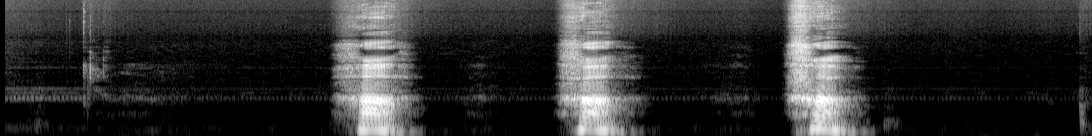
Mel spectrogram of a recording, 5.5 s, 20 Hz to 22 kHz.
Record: {
  "exhalation_length": "5.5 s",
  "exhalation_amplitude": 29350,
  "exhalation_signal_mean_std_ratio": 0.29,
  "survey_phase": "alpha (2021-03-01 to 2021-08-12)",
  "age": "45-64",
  "gender": "Male",
  "wearing_mask": "No",
  "symptom_none": true,
  "smoker_status": "Never smoked",
  "respiratory_condition_asthma": false,
  "respiratory_condition_other": false,
  "recruitment_source": "REACT",
  "submission_delay": "2 days",
  "covid_test_result": "Negative",
  "covid_test_method": "RT-qPCR"
}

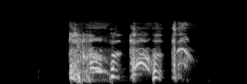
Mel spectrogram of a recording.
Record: {
  "three_cough_length": "2.5 s",
  "three_cough_amplitude": 27707,
  "three_cough_signal_mean_std_ratio": 0.52,
  "survey_phase": "beta (2021-08-13 to 2022-03-07)",
  "age": "18-44",
  "gender": "Female",
  "wearing_mask": "No",
  "symptom_runny_or_blocked_nose": true,
  "symptom_headache": true,
  "symptom_onset": "3 days",
  "smoker_status": "Never smoked",
  "respiratory_condition_asthma": false,
  "respiratory_condition_other": false,
  "recruitment_source": "REACT",
  "submission_delay": "1 day",
  "covid_test_result": "Negative",
  "covid_test_method": "RT-qPCR",
  "influenza_a_test_result": "Negative",
  "influenza_b_test_result": "Negative"
}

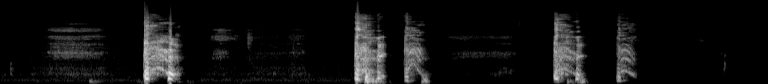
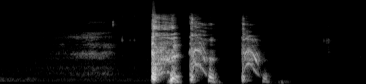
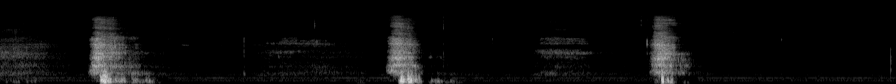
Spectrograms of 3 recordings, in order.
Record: {
  "three_cough_length": "7.7 s",
  "three_cough_amplitude": 32768,
  "three_cough_signal_mean_std_ratio": 0.26,
  "cough_length": "3.7 s",
  "cough_amplitude": 32768,
  "cough_signal_mean_std_ratio": 0.29,
  "exhalation_length": "9.0 s",
  "exhalation_amplitude": 26388,
  "exhalation_signal_mean_std_ratio": 0.23,
  "survey_phase": "alpha (2021-03-01 to 2021-08-12)",
  "age": "45-64",
  "gender": "Male",
  "wearing_mask": "No",
  "symptom_new_continuous_cough": true,
  "symptom_fatigue": true,
  "symptom_fever_high_temperature": true,
  "symptom_headache": true,
  "symptom_onset": "3 days",
  "smoker_status": "Never smoked",
  "respiratory_condition_asthma": false,
  "respiratory_condition_other": false,
  "recruitment_source": "Test and Trace",
  "submission_delay": "2 days",
  "covid_test_result": "Positive",
  "covid_test_method": "RT-qPCR",
  "covid_ct_value": 17.0,
  "covid_ct_gene": "ORF1ab gene",
  "covid_ct_mean": 17.7,
  "covid_viral_load": "1600000 copies/ml",
  "covid_viral_load_category": "High viral load (>1M copies/ml)"
}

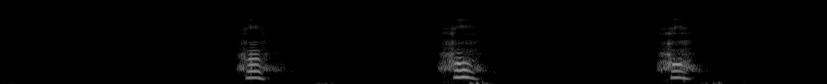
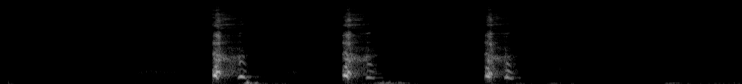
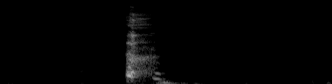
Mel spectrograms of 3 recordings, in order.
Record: {
  "exhalation_length": "8.3 s",
  "exhalation_amplitude": 2618,
  "exhalation_signal_mean_std_ratio": 0.27,
  "three_cough_length": "7.4 s",
  "three_cough_amplitude": 6713,
  "three_cough_signal_mean_std_ratio": 0.21,
  "cough_length": "3.3 s",
  "cough_amplitude": 5680,
  "cough_signal_mean_std_ratio": 0.2,
  "survey_phase": "beta (2021-08-13 to 2022-03-07)",
  "age": "45-64",
  "gender": "Female",
  "wearing_mask": "No",
  "symptom_runny_or_blocked_nose": true,
  "smoker_status": "Ex-smoker",
  "respiratory_condition_asthma": false,
  "respiratory_condition_other": false,
  "recruitment_source": "Test and Trace",
  "submission_delay": "2 days",
  "covid_test_result": "Positive",
  "covid_test_method": "RT-qPCR",
  "covid_ct_value": 24.8,
  "covid_ct_gene": "ORF1ab gene",
  "covid_ct_mean": 25.4,
  "covid_viral_load": "4800 copies/ml",
  "covid_viral_load_category": "Minimal viral load (< 10K copies/ml)"
}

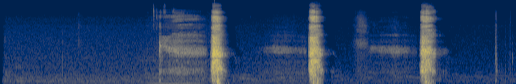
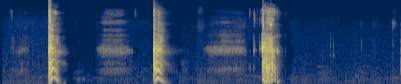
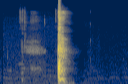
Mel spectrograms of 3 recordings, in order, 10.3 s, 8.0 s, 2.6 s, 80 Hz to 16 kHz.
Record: {
  "exhalation_length": "10.3 s",
  "exhalation_amplitude": 31066,
  "exhalation_signal_mean_std_ratio": 0.22,
  "three_cough_length": "8.0 s",
  "three_cough_amplitude": 32768,
  "three_cough_signal_mean_std_ratio": 0.21,
  "cough_length": "2.6 s",
  "cough_amplitude": 32768,
  "cough_signal_mean_std_ratio": 0.18,
  "survey_phase": "beta (2021-08-13 to 2022-03-07)",
  "age": "65+",
  "gender": "Female",
  "wearing_mask": "No",
  "symptom_none": true,
  "smoker_status": "Never smoked",
  "respiratory_condition_asthma": false,
  "respiratory_condition_other": false,
  "recruitment_source": "Test and Trace",
  "submission_delay": "3 days",
  "covid_test_result": "Negative",
  "covid_test_method": "RT-qPCR"
}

